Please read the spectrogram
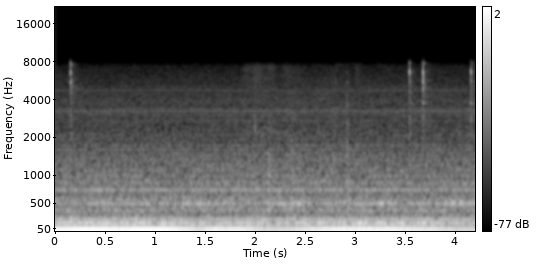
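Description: Computer mouse clicking: one click just after the start and a quick pair of clicks about three and a half seconds in, over a low steady hum.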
